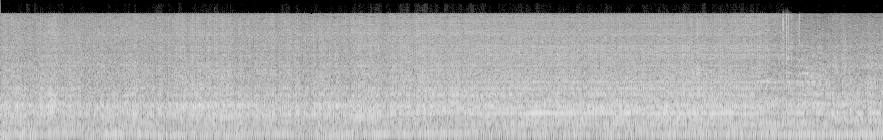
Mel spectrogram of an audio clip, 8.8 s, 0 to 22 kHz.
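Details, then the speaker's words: 2010 Subaru Forester idling with a tinny metallic buzz and rattle from a loose catalytic converter heat shield under the front of the car; removing the shield fixed the rattle. "okay so now we're under the car and we're looking at the catalytic converter heat shield which is causing the Rattle and this is underneath the front end of the vehicle"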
